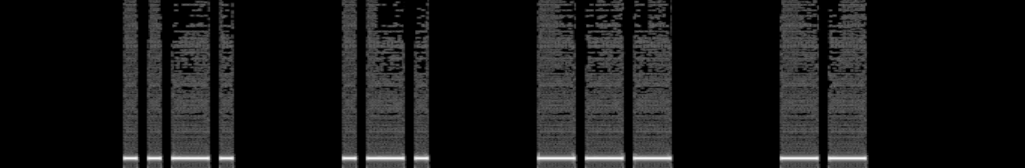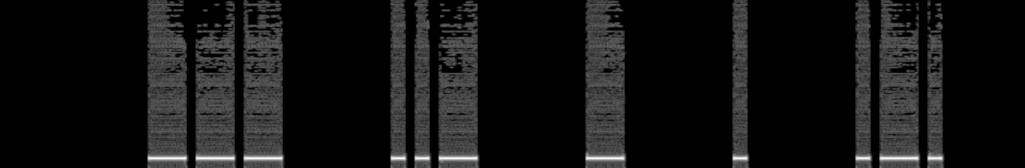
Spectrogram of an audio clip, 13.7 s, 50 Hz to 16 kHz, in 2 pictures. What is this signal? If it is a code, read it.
Morse code, heard as a keyed tone, about 15 wpm, spaced as for 8 wpm, 1000 Hz. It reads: FROM OUTER
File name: qotdfiles / 8wpm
